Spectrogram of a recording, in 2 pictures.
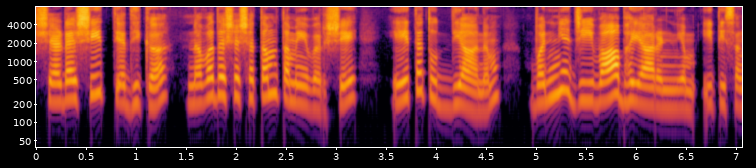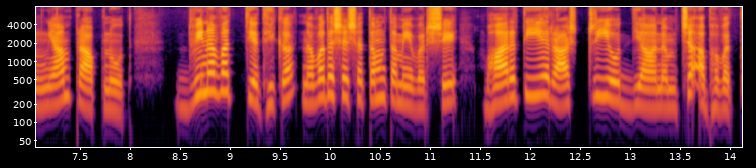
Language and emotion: Sanskrit, neutral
